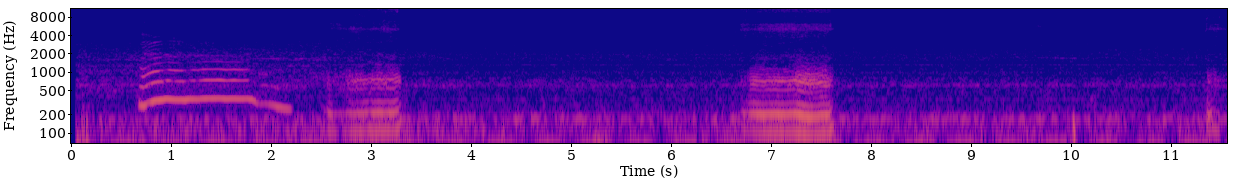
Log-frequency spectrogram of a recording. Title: Loudest dog's snore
